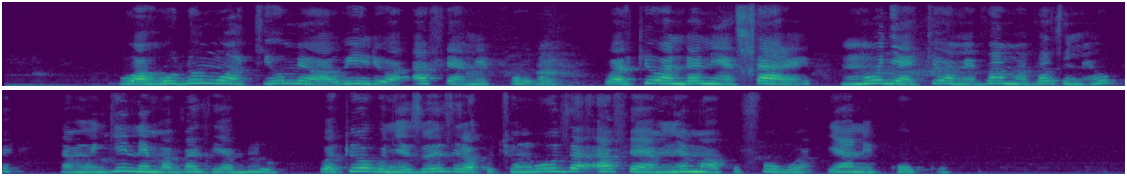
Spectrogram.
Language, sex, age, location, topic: Swahili, female, 18-24, Dar es Salaam, agriculture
